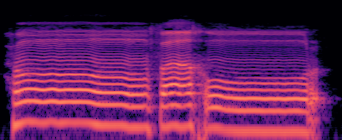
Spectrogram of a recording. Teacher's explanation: Ikhfa di situ. Asalnya hun, tapi datang fa disamarkan di antara kedua-duanya.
